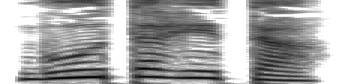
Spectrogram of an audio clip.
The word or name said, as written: ಭೂತಹಿತ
